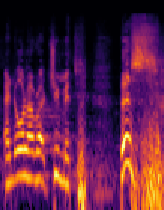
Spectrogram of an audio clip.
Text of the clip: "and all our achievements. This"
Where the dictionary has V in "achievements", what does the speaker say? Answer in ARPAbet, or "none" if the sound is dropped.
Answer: none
